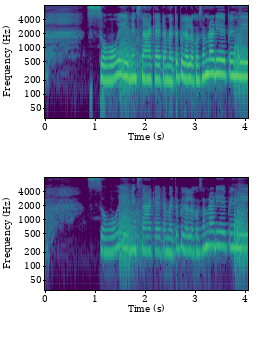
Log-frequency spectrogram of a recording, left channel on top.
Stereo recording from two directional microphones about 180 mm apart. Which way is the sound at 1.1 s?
35° left (ahead or behind).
